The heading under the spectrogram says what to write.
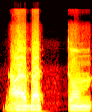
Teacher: یہاں عبد تم نہیں پڑھنا، دال کو نہیں پڑھیں گے، یہاں با کو تا کے ساتھ ملا کر پڑھیں گے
